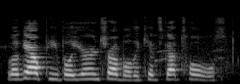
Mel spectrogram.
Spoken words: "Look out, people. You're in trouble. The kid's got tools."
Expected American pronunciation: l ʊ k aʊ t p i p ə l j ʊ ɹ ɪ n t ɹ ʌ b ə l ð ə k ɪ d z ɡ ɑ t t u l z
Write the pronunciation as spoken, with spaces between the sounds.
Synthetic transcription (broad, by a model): l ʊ k aʊ t p i p l j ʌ ɹ ɪ n t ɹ ʌ b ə l ð ə k ɪ d z ɡ ɑ t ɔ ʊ l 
